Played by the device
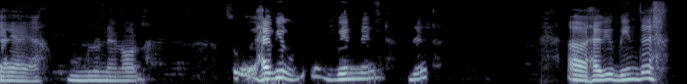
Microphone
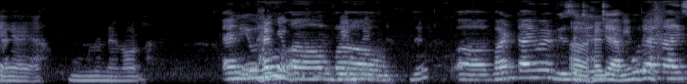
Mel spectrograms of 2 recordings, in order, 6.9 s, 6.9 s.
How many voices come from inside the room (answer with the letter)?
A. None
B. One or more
B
